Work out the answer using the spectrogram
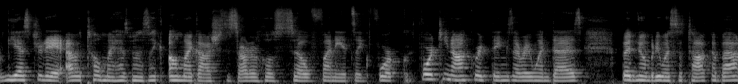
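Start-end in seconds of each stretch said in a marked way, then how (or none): none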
